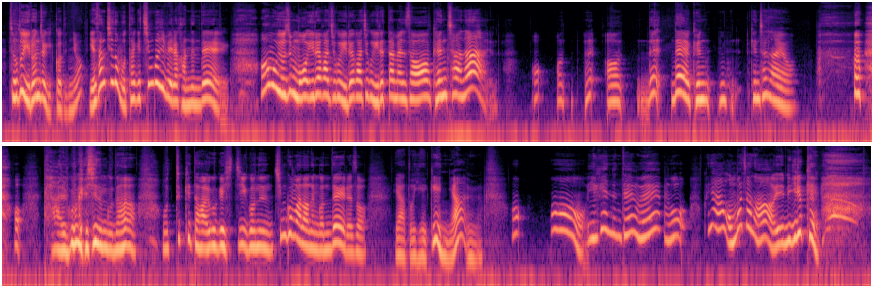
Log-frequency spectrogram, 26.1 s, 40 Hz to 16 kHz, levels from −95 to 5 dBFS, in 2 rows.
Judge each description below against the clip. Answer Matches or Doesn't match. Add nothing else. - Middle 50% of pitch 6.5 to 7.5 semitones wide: Matches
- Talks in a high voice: Matches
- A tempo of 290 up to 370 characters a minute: Doesn't match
